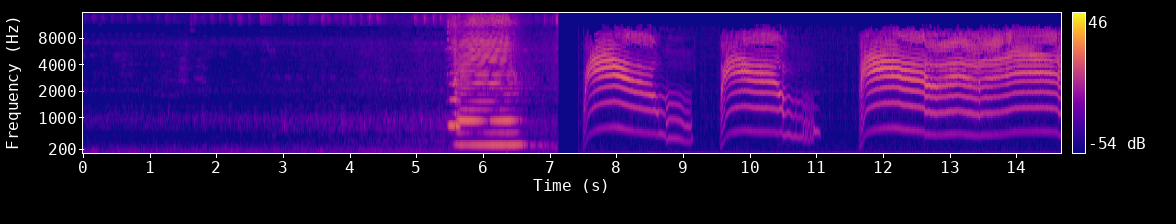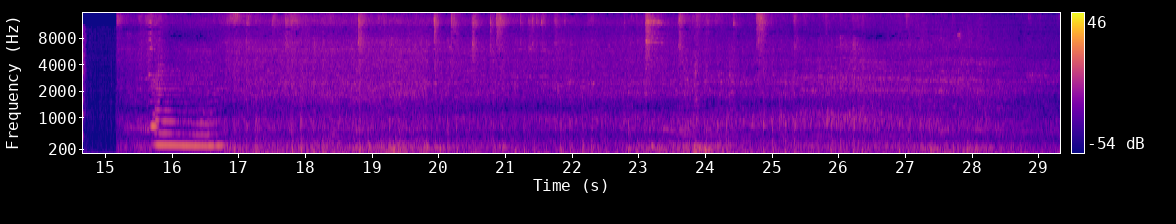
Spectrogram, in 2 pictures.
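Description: An Indian suburban electric multiple-unit train sounds one short horn blast. Three long cat meows that bend up and down in pitch follow. A second horn blast comes next, then the train passes close with a loud rumble of wheels and clickety-clack.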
